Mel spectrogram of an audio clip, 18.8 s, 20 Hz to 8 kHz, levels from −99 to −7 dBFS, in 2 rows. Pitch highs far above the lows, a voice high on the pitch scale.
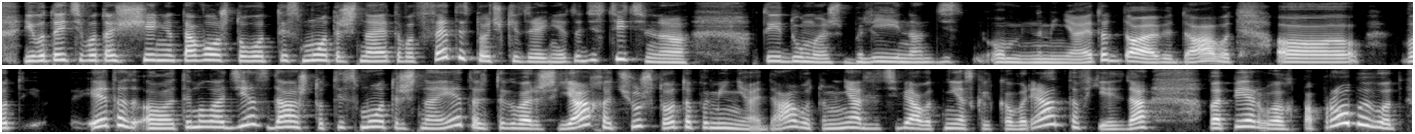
Yes: wide, 5.7 semitones; high, 215 Hz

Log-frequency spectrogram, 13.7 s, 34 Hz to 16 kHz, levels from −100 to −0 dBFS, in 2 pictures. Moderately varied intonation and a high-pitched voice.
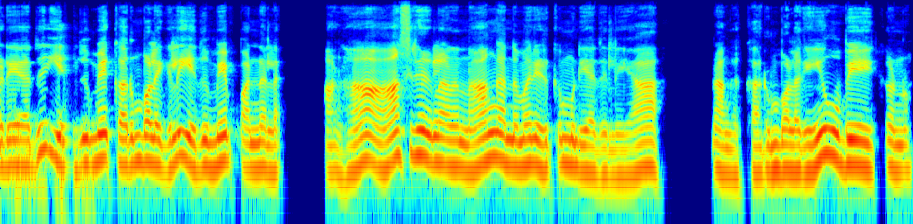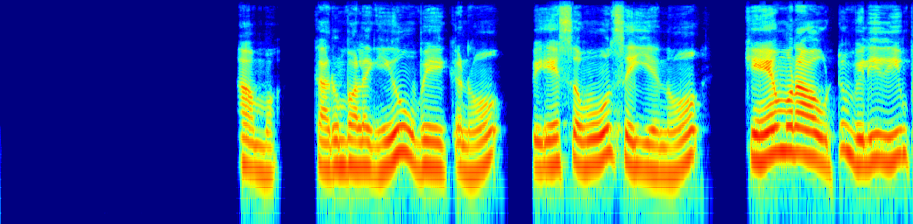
No: average, 3.9 semitones; medium, 170 Hz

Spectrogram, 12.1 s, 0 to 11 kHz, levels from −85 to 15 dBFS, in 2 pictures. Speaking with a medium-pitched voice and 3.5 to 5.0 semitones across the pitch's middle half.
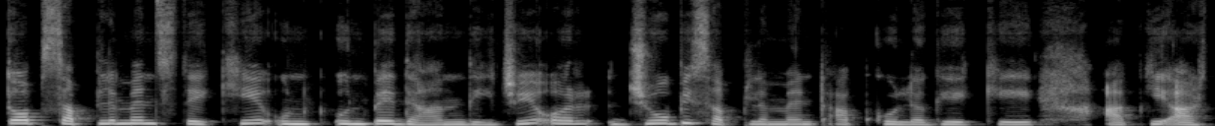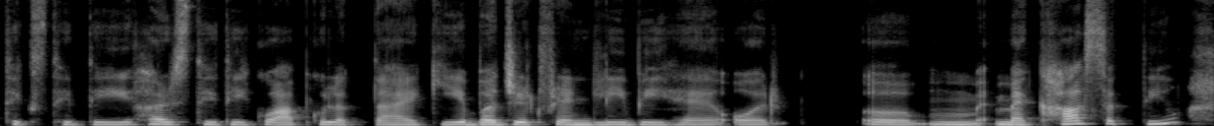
No: high, 195 Hz; average, 4.1 semitones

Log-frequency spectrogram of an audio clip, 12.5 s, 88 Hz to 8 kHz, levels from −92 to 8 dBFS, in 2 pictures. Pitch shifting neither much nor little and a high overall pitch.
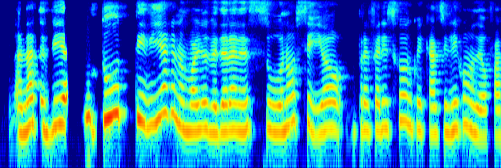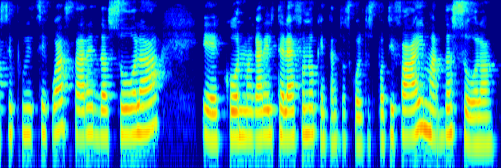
Yes: average, 3.9 semitones; high, 230 Hz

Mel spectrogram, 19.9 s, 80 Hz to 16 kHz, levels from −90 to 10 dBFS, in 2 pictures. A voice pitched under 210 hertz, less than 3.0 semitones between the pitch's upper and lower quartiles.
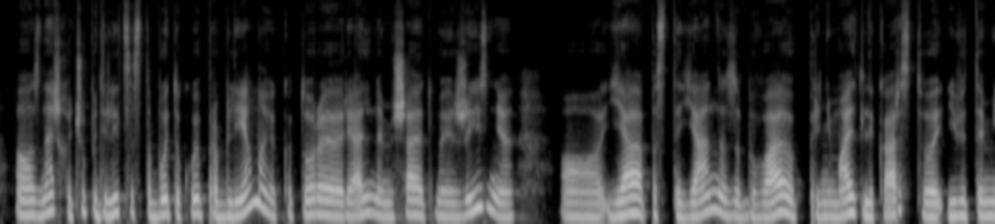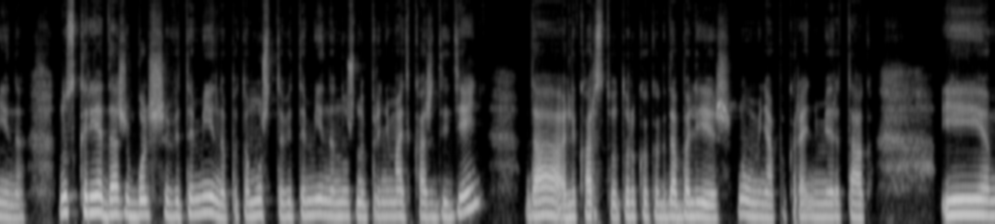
Yes: medium, 185 Hz; narrow, 2.5 semitones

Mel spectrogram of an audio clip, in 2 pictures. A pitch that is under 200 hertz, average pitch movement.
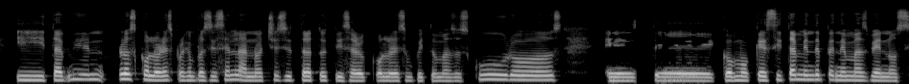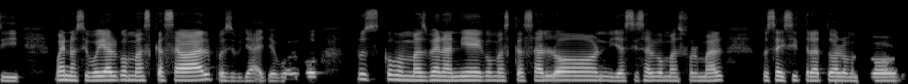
No: high, 190 Hz; narrow, 2.1 semitones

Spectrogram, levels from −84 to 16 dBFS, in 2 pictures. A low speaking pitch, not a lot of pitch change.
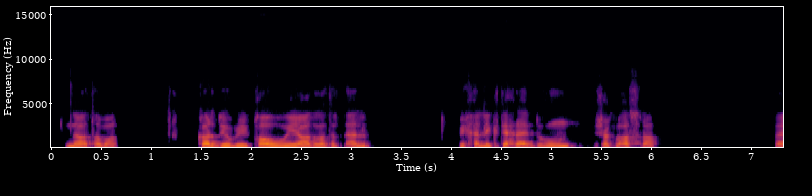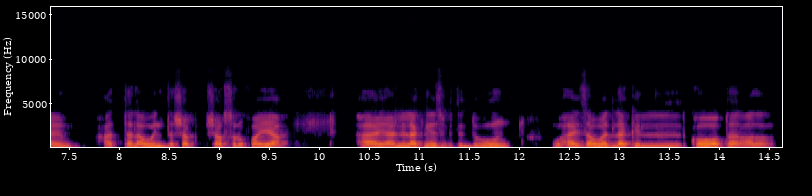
Yes: low, 120 Hz; narrow, 2.3 semitones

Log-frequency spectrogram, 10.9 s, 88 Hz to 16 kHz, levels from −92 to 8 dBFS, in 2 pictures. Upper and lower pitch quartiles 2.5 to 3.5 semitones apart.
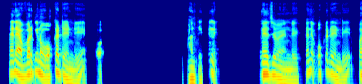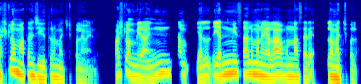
No: wide, 5.6 semitones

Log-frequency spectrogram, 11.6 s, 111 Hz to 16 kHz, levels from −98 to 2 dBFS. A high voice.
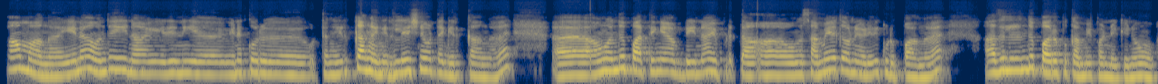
Yes: high, 220 Hz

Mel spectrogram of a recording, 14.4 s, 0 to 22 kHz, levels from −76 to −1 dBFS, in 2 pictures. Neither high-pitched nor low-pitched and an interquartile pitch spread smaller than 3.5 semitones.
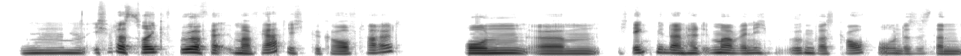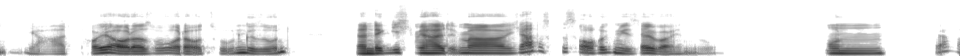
Yes: medium, 155 Hz; average, 2.9 semitones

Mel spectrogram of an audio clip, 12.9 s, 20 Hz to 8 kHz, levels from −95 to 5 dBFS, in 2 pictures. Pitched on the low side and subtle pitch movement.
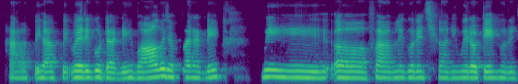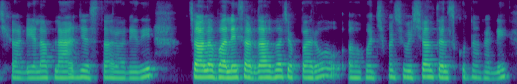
No: medium, 180 Hz; narrow, 1.1 semitones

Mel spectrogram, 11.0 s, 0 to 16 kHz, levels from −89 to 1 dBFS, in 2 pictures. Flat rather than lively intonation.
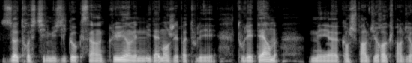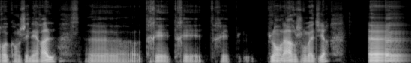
Yes: narrow, 1.7 semitones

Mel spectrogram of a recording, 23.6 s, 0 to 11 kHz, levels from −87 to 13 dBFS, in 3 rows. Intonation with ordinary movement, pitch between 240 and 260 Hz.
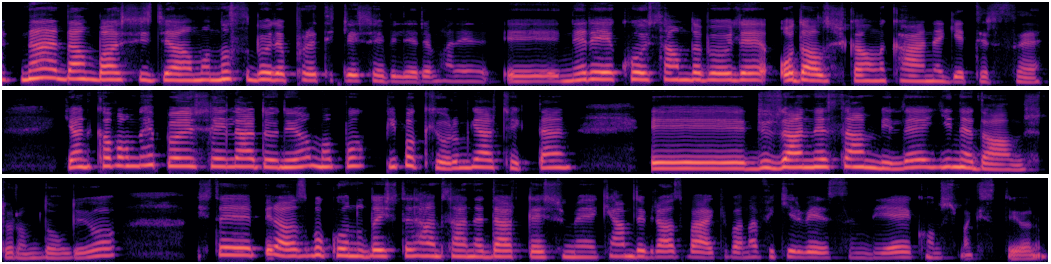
Yes: average, 4.7 semitones; high, 245 Hz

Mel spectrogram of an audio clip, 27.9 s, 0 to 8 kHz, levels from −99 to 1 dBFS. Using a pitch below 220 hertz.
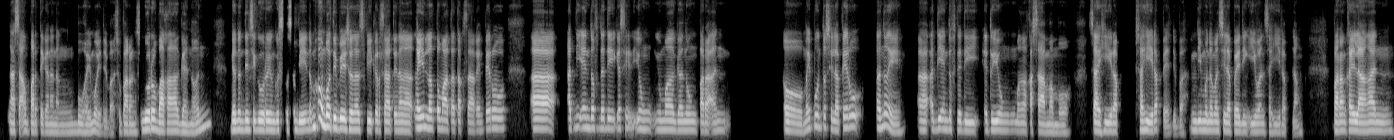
Yes: medium, 140 Hz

